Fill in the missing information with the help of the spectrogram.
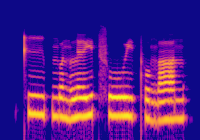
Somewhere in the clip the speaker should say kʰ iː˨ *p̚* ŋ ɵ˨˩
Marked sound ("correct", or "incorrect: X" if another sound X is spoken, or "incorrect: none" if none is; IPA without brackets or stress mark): correct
